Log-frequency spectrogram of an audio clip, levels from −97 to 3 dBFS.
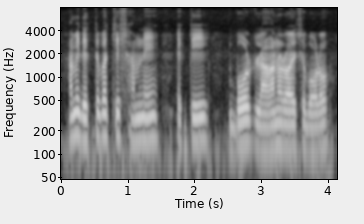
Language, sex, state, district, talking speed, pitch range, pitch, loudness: Bengali, male, West Bengal, Alipurduar, 130 wpm, 115-150 Hz, 125 Hz, -18 LUFS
